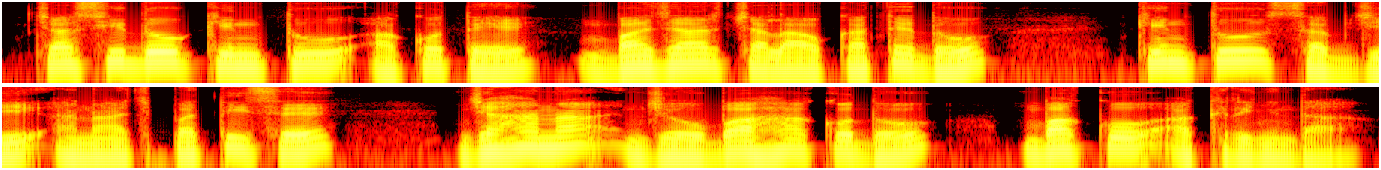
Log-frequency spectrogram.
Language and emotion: Santali, neutral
